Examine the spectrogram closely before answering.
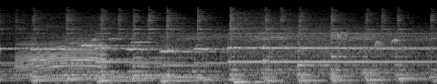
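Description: A cow moos in a long, drawn-out call over a bouncy musical backing with a steady thumping beat and sustained tones; no one speaks.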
